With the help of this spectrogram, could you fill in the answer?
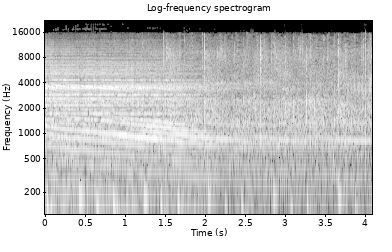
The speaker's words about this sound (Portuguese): Porra, que aplauso merda, hein, gente? Porra, aplaude direito aí, porra.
